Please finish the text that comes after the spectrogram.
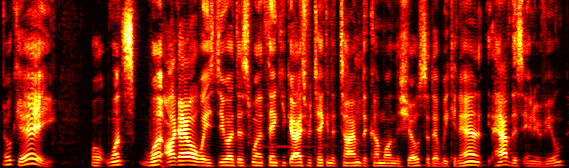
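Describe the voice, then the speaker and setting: A man's voice: fairly high pitch, brisk. A man hosting a gaming channel, giving a casual, rambling update and then interviewing game developers. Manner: rambling, upbeat, many restarts.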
